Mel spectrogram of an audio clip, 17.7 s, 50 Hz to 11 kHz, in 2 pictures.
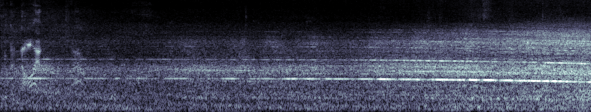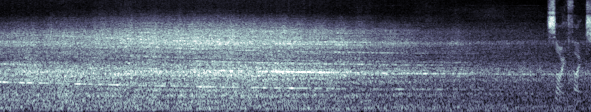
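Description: Boeing 777 jet at London Heathrow Airport, a broad steady engine roar that swells toward the middle and eases off, with a faint voice partly over it.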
